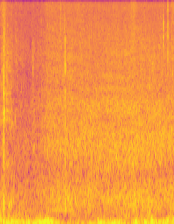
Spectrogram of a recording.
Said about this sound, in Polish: Plaża fajna, płytka woda. Bardzo spokojne fale. To przez to, że jesteśmy w takim miejscu, gdzie ani nie ma specjalnie wiatru. Z trzech stron osłaniają nas góry.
